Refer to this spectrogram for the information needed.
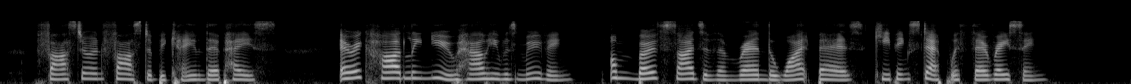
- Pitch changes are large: No, average, 3.1 semitones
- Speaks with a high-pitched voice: Yes, high, 230 Hz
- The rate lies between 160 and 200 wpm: No, average, 145 wpm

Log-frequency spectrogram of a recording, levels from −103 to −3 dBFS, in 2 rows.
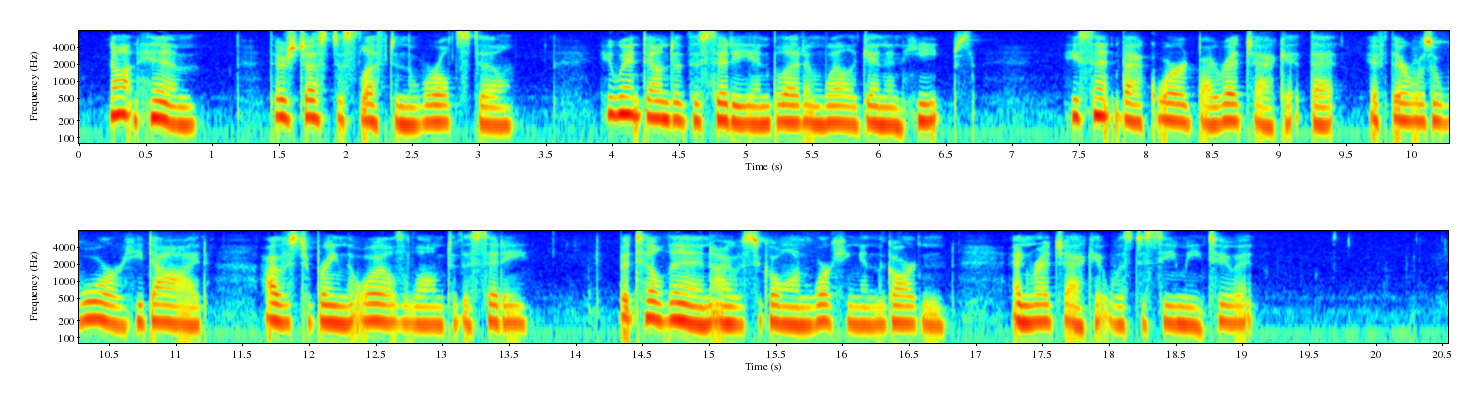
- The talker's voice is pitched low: No, high, 190 Hz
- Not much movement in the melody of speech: Yes, narrow, 2.2 semitones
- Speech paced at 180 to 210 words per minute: Yes, average, 200 wpm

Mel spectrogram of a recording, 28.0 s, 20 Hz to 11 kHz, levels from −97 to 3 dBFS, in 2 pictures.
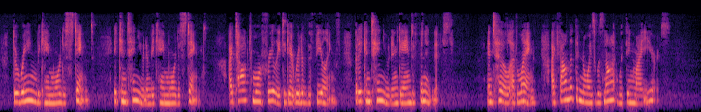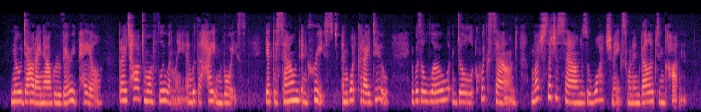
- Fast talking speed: No, average, 170 wpm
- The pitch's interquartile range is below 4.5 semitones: Yes, average, 3.5 semitones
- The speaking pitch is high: Yes, high, 240 Hz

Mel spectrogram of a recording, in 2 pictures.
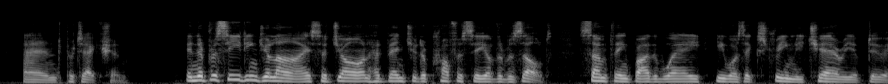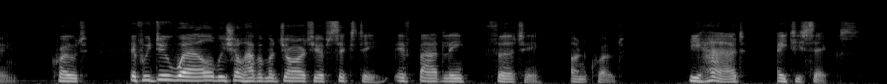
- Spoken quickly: No, average, 145 wpm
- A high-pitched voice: No, medium, 145 Hz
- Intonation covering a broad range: No, average, 3.5 semitones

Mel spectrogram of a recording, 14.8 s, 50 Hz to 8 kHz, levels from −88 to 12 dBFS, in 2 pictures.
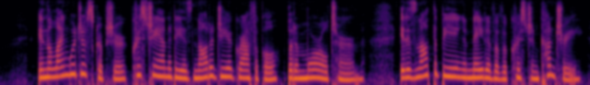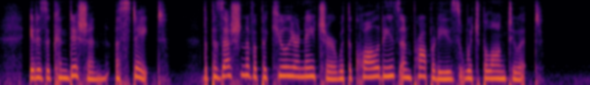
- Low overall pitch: No, high, 230 Hz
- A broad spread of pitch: No, average, 4.3 semitones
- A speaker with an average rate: Yes, average, 185 wpm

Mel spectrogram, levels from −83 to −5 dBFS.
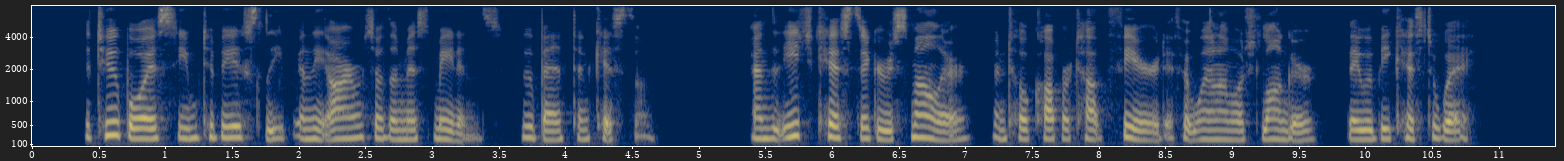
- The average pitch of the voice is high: Yes, high, 215 Hz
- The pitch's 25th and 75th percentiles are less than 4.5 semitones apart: Yes, narrow, 2.5 semitones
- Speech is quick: Yes, fast, 210 wpm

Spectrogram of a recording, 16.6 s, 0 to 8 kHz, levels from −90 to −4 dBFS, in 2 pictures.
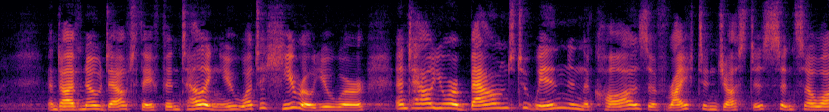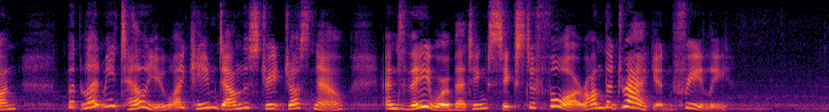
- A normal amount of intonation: No, wide, 5.9 semitones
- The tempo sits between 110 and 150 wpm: No, average, 190 wpm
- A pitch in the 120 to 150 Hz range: No, very high, 275 Hz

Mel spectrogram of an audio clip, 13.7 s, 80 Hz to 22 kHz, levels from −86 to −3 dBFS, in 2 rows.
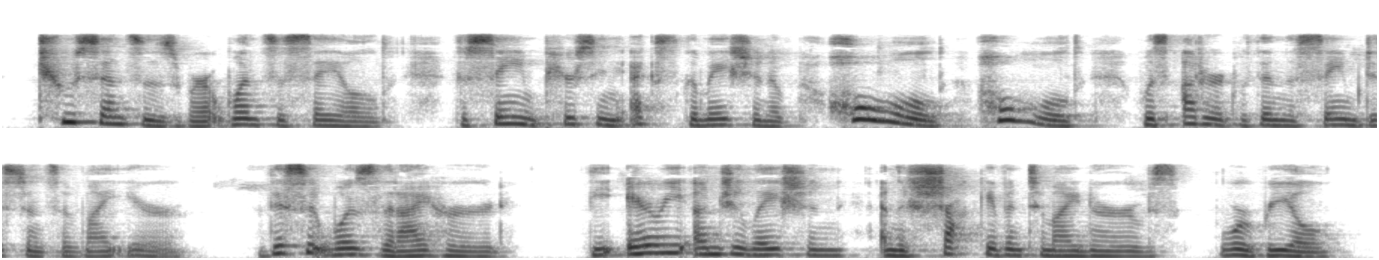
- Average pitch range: Yes, average, 3.9 semitones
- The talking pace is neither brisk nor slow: Yes, average, 175 wpm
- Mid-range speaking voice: Yes, medium, 175 Hz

